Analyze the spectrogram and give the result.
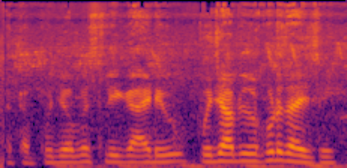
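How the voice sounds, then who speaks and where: Over very noisy surroundings, a man talks fast in a fairly high, fairly even voice. He's a vlogger chatting casually with his audience while recording on a handheld phone outdoors among farm and village scenes.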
